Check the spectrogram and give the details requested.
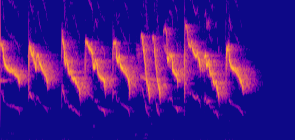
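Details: Bustomi white-eye in full, wild-style 'ngalas nembak' song, used as a lure to get other white-eyes singing: a nonstop run of high, sharply falling chirped notes, about four per second, ending abruptly.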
